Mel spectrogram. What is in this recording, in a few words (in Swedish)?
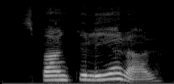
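"spankulerar", Swedish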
